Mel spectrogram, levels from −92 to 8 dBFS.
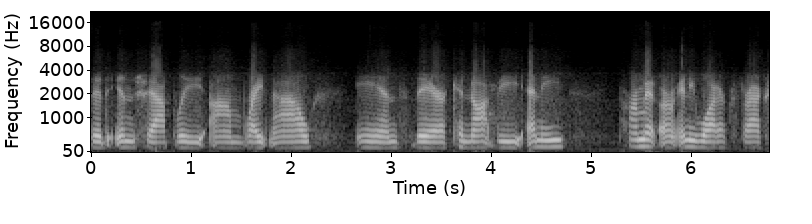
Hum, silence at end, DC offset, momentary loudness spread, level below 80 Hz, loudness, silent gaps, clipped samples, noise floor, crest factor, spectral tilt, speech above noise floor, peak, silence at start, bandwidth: none; 0 s; under 0.1%; 6 LU; -68 dBFS; -23 LUFS; none; under 0.1%; -53 dBFS; 16 dB; -7 dB/octave; 30 dB; -8 dBFS; 0 s; 7.6 kHz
